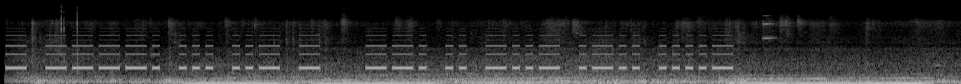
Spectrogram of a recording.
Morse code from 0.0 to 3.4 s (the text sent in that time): T9SUT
